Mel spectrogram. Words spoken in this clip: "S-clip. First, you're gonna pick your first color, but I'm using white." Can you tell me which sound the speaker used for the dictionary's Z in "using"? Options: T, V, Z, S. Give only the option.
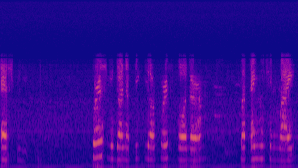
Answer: S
